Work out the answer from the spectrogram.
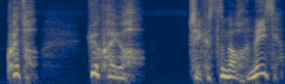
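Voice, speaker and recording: An actor playing a wary young Taoist leader in an audio drama, giving clipped, urgent, commanding lines. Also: male voice, high voice, big pitch swings, a little fast, sharp tone, a little hiss or hum, full character voice. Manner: clipped, terse orders. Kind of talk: Chinese audio drama acting.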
